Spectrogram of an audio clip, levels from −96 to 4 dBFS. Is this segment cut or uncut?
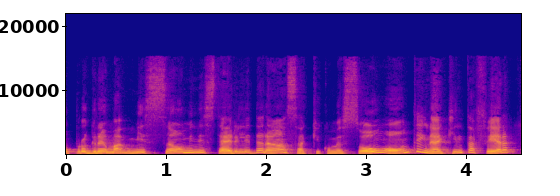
uncut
